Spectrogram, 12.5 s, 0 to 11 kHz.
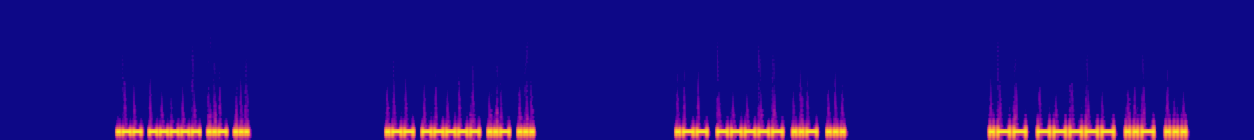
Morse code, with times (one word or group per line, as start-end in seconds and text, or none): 1.2-2.5 W0US
3.9-5.3 W0US
6.8-8.4 W0US
9.9-11.9 W0US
